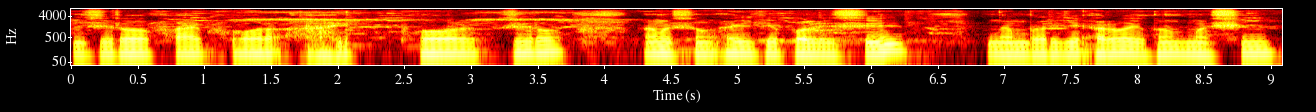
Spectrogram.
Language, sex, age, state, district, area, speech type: Manipuri, male, 45-60, Manipur, Churachandpur, rural, read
